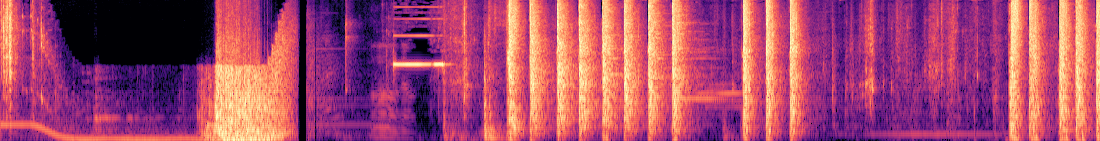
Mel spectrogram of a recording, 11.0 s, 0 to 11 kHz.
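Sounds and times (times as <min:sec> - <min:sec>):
pistol shots: 0:05.1 - 0:08.1, 0:10.1 - 0:11.0.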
